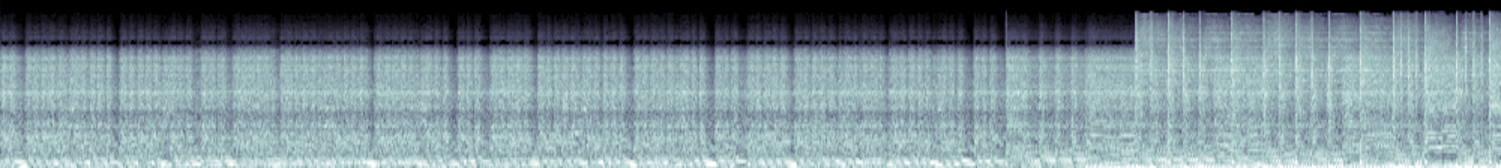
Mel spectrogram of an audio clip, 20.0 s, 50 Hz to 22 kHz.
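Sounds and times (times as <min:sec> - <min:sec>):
bass guitar: 0:00.0 - 0:20.0
distorted electric guitar riff: 0:00.0 - 0:20.0
drums: 0:12.8 - 0:20.0.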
